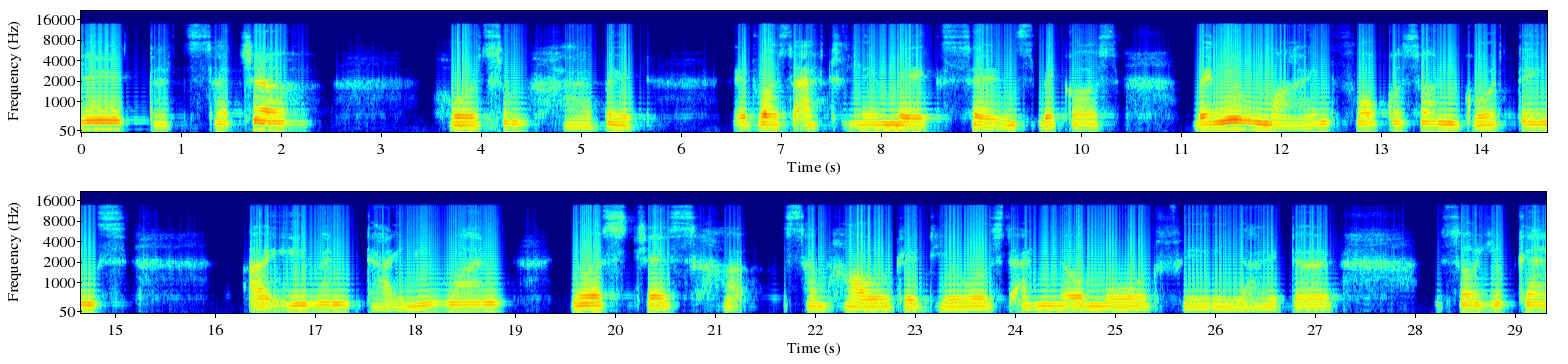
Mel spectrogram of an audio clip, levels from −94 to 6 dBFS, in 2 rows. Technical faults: block size mismatch (padded)

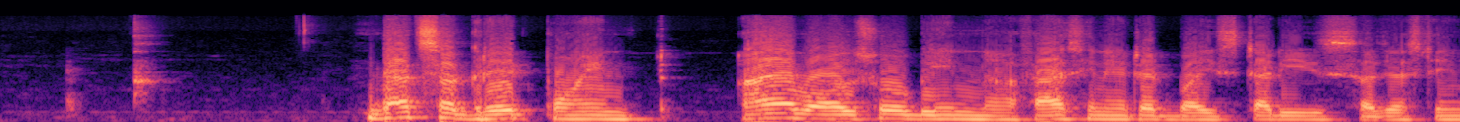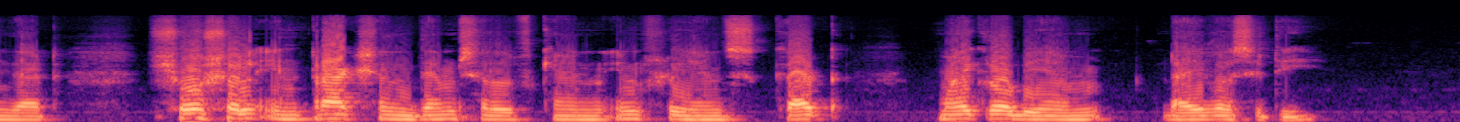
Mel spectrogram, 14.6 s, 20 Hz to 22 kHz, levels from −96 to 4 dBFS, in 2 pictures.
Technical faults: hard clipping

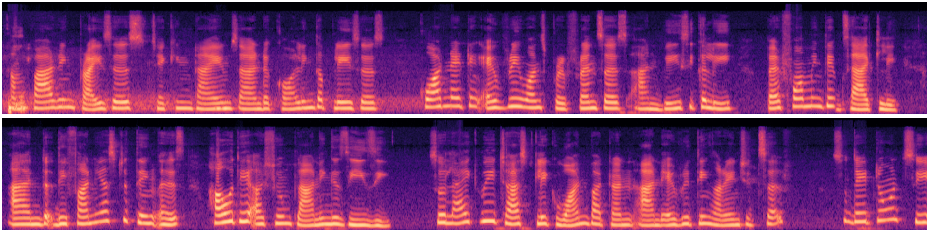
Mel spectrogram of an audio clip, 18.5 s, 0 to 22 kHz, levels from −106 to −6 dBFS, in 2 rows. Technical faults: echo leak

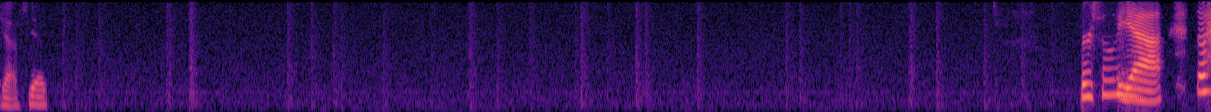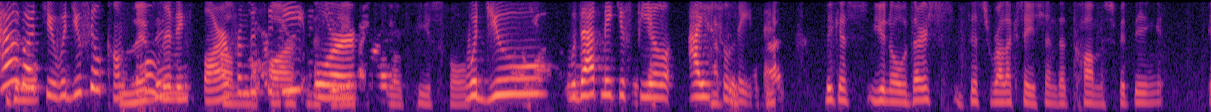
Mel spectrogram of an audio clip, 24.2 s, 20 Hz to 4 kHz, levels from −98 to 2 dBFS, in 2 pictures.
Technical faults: speech suppressed in double talk; echo leak

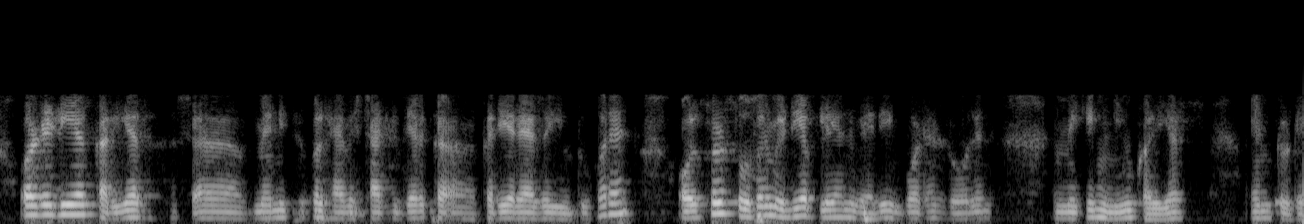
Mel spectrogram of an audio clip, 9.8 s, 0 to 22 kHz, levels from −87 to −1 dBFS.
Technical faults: GSM full-rate codec

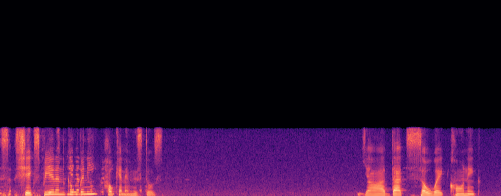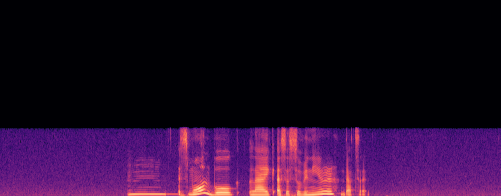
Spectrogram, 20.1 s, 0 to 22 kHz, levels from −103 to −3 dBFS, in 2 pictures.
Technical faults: echo leak

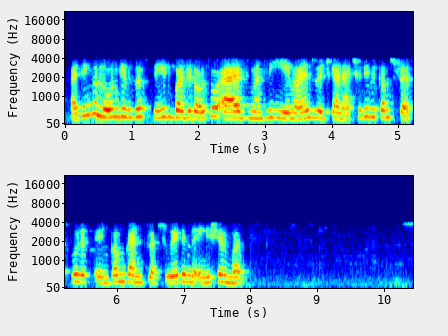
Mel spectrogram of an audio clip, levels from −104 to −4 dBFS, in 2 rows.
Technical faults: iLBC codec

